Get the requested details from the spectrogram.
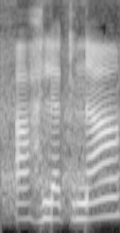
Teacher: نون کو ایک الف کے برابر لمبا کریں گے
